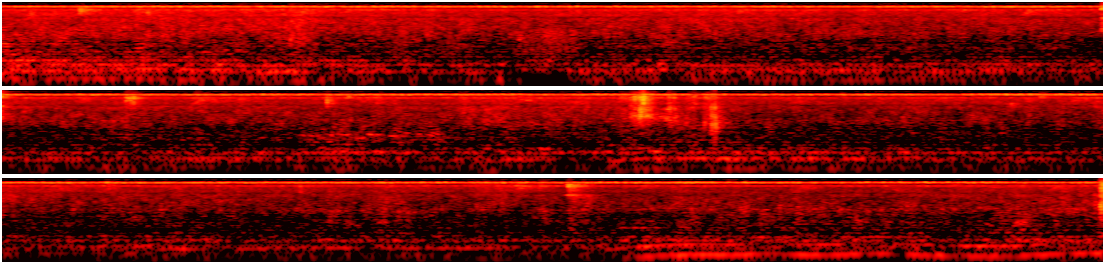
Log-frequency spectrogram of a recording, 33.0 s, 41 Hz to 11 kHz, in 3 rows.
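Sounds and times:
insects droning: 0.0 - 33.0.

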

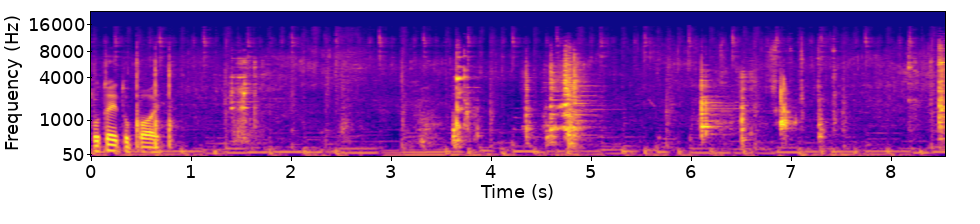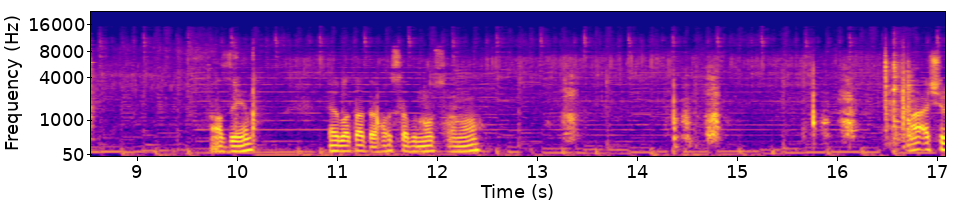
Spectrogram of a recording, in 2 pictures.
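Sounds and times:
food sizzling in a pot: 0.0 - 17.0
utensils clinking on pans: 0.4 - 1.8, 3.2 - 5.2, 6.0 - 8.8, 14.3 - 14.9, 15.6 - 17.0.

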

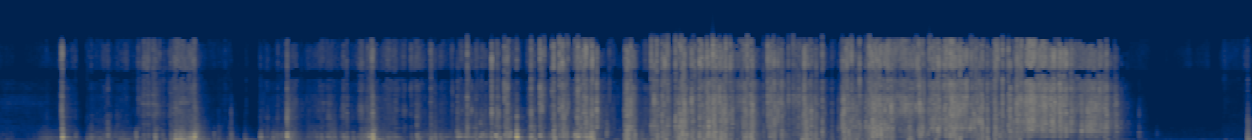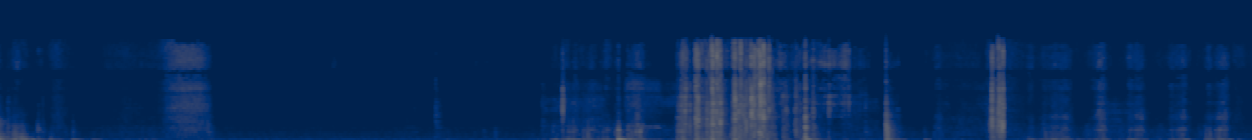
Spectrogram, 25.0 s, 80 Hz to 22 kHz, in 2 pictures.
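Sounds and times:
foil pouch tearing and crinkling: 4.5 - 11.4, 19.4 - 20.6.

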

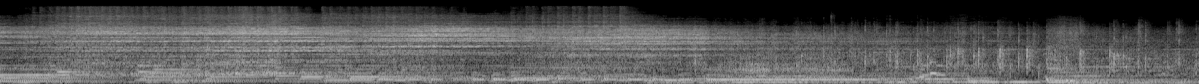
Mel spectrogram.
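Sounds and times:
cymbal wash: 0.0 - 7.9
live band playing: 0.0 - 11.9.

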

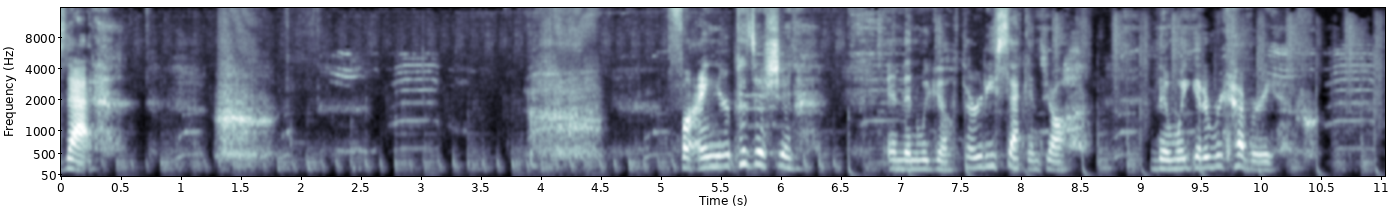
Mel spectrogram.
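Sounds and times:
workout music: 0.0 - 11.0.

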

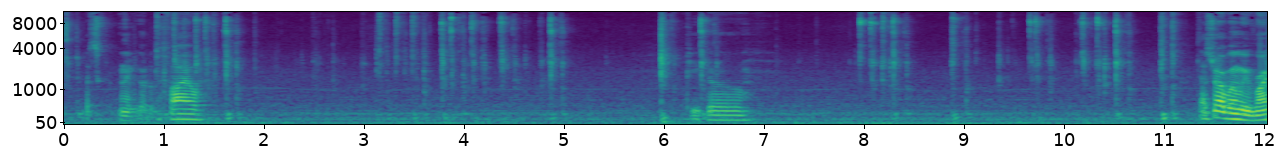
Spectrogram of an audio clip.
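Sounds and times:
keyboard typing clicks: 0.9 - 5.1, 7.9 - 11.2.

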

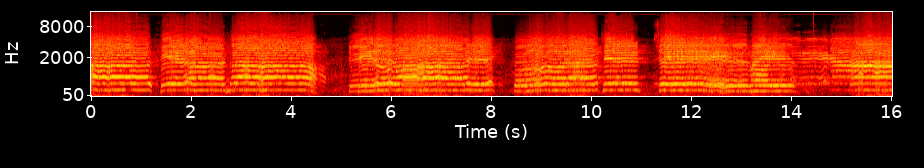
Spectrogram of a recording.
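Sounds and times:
person chanting: 5.3 - 16.0.

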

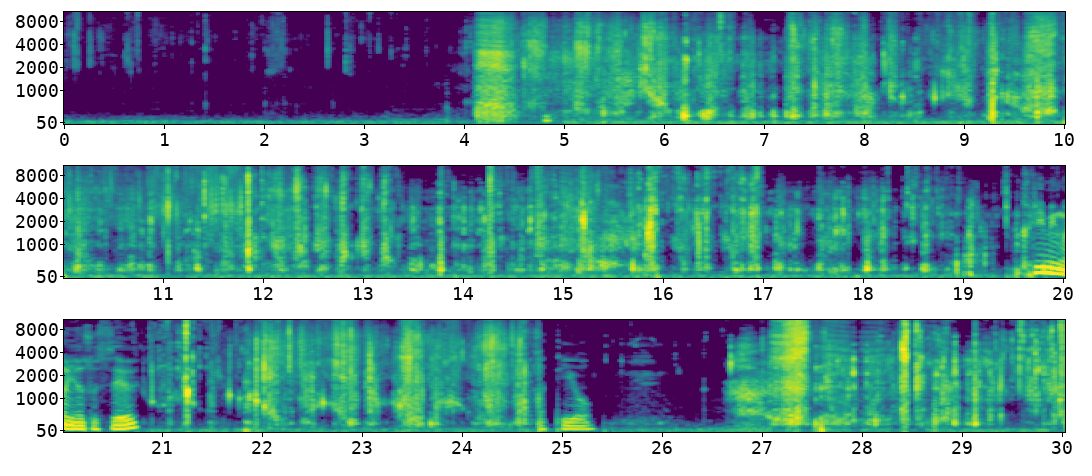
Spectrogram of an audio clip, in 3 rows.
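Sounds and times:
crunchy fried bread chewing: 0.0 - 19.6, 20.8 - 24.8, 25.4 - 30.0.

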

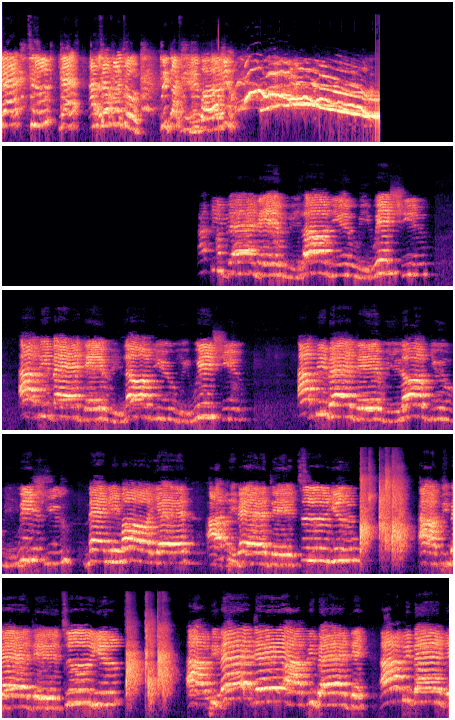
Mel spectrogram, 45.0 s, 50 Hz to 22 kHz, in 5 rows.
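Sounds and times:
children singing: 1.8 - 5.0, 35.4 - 38.5, 39.8 - 45.0
hand claps: 34.2 - 35.3, 38.5 - 39.7.

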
